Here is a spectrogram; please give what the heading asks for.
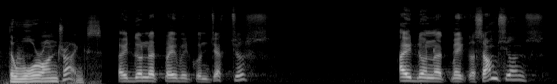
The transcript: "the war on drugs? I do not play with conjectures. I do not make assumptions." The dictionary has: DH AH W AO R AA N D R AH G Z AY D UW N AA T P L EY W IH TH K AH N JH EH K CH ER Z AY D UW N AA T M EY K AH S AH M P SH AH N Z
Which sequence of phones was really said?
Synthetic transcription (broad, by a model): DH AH W AO R AA N D R AH G Z AY D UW N AA T P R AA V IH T K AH N JH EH K CH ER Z AY D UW N AA T M EY K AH S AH M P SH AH N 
